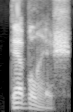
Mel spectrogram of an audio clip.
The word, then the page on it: devilish: American English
